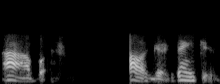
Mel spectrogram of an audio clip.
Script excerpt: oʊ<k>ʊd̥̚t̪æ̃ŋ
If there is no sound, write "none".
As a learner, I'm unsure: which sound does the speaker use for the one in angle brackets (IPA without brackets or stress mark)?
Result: ɡ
